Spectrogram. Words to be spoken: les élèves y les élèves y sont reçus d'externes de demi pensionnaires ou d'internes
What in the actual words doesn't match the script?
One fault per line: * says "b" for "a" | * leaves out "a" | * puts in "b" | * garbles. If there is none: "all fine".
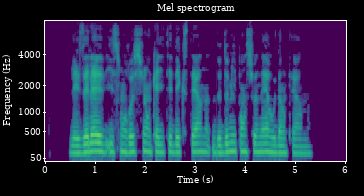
* says "sont reçus en qualité" for "les élèves y sont reçus"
